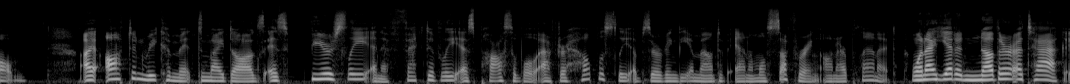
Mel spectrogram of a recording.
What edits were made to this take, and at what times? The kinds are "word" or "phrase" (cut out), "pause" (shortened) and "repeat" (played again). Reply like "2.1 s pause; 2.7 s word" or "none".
2.0 s word; 9.0 s pause; 9.4 s word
